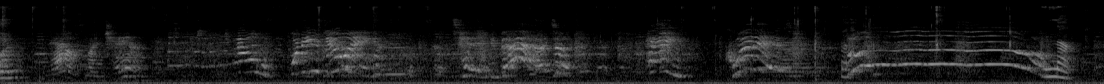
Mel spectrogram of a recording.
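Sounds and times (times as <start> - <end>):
toddler vocalizing: 10.4 - 10.9.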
